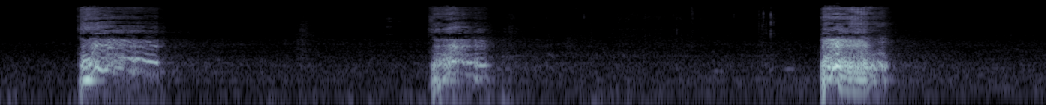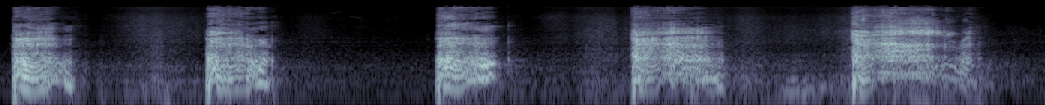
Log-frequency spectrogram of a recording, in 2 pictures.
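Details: Chihuahua with a collapsed trachea gives eight harsh, honking coughs, typical of tracheal collapse.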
